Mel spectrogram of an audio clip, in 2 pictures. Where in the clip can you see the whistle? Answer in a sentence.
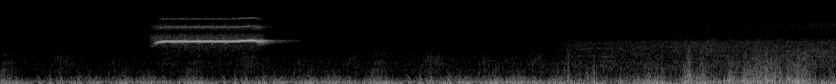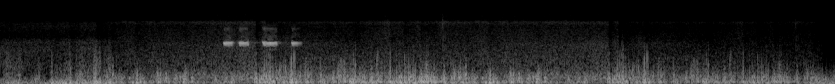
You can hear the whistle from 1.5 to 2.8 s and from 10.6 to 11.4 s.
